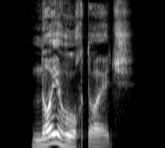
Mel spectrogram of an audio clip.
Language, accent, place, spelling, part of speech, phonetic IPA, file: German, Germany, Berlin, neuhochdeutsch, adjective, [ˈnɔɪ̯hoːxˌdɔɪ̯t͡ʃ], De-neuhochdeutsch.ogg
- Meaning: New High German (related to the New High German language)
